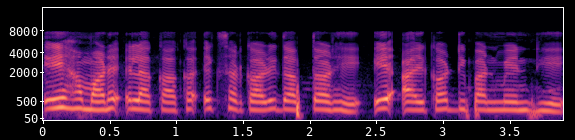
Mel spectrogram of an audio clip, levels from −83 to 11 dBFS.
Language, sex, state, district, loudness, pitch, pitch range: Hindi, female, Bihar, Samastipur, -17 LUFS, 250 Hz, 240-270 Hz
